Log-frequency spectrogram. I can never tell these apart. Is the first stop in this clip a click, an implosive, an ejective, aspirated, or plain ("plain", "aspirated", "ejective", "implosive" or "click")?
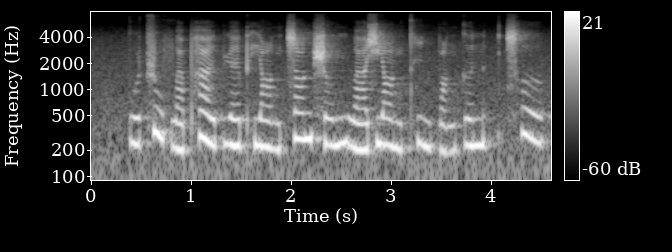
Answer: plain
